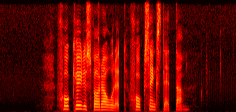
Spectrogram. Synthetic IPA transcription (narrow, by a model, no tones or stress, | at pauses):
ɧɔkhœʏd̪əsfœɾaoːɾə̰t̪ɧɔkːsɛŋksd̪ɛ̰t̪ːa̰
